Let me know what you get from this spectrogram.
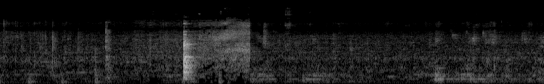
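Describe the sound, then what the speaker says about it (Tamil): Coconut milk poured into a pan of sautéed mixture raises a short, bright sizzling rush midway, framed by soft scraping and stirring sounds in a quiet home kitchen. "இப்போ நான் தேங்காய் பால் ஆட் பண்ண போகிறேன்."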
